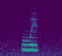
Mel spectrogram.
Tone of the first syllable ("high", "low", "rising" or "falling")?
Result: low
